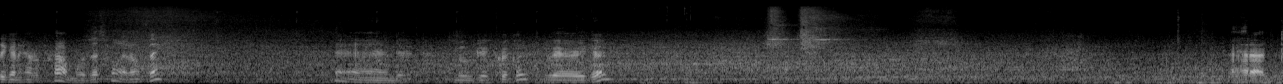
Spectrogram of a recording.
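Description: An adult man talks calmly nearby.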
